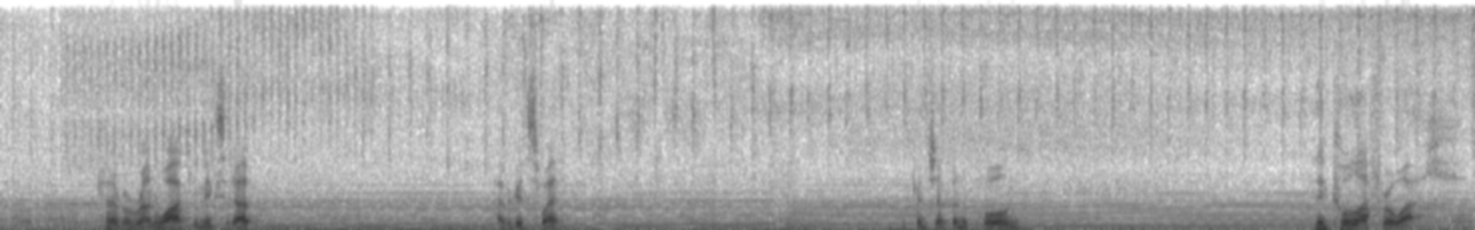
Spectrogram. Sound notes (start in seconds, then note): none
